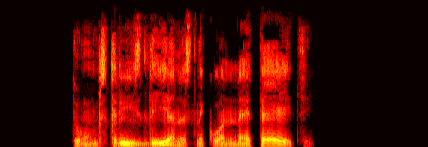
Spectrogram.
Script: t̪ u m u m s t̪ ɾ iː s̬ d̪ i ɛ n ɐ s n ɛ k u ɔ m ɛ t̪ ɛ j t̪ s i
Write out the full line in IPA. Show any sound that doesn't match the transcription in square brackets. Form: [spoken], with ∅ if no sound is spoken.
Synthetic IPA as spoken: t̪ u m u m s t̪ ɾ iː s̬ d̪ i ɛ n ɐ s n ɛ k u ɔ [n] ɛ t̪ ɛ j t̪ s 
